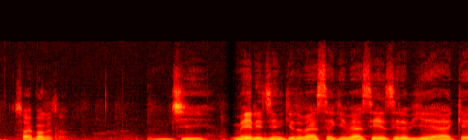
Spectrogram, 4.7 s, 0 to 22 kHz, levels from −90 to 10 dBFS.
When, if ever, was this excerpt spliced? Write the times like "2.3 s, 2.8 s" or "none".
2.3 s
